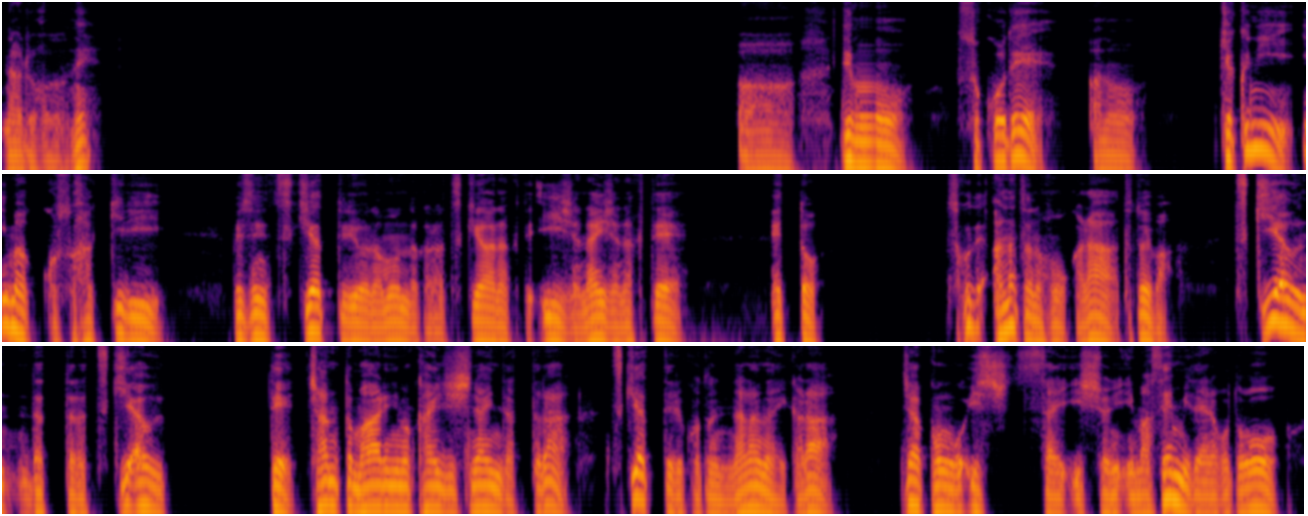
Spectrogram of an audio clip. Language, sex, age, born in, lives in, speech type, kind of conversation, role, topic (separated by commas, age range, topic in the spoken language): Japanese, male, 45-49, Japan, United States, conversation, advice, advisor, 職場で信頼をどのように築き、維持することができますか？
